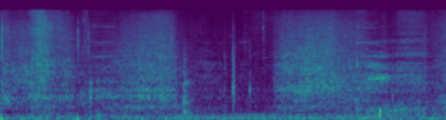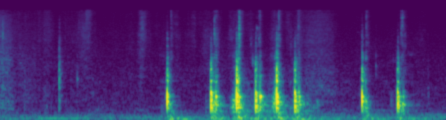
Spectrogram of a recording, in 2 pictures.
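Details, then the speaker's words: Nissan Titan rear differential, axle popped out, driveline spun back and forth by hand: burst of sharp metal clunks, lots of slop, plug full of shavings; worn gears, excessive backlash, clicking/knocking noise. "there's clunking when you spin the drive line back and forth with this out you can spin it when you pop the axle back in you can't spin obviously but there's a lot of clunking in there I'll show you"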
